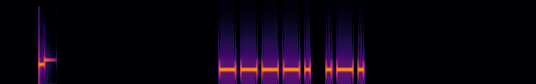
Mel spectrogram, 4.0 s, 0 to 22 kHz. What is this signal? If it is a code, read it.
Morse code, heard as a keyed tone, about 30 wpm, 700 Hz. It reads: 9R
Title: Single-Letter Single-Number 30wpm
